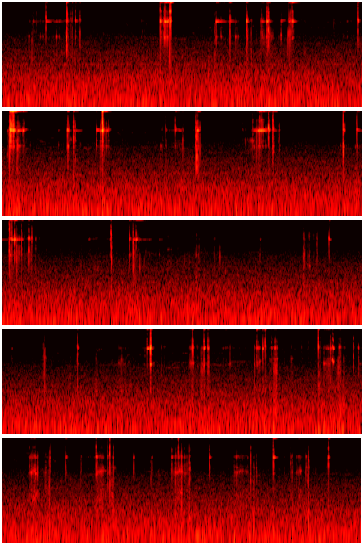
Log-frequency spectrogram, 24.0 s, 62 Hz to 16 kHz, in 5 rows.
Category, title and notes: Sound effects > Other mechanisms, engines, machines
Chain and padlock 250607 05h40ish Albi
Subject : A thick chain and padlock attached to the stone near Albi's hydroelectric station. Date YMD : 2025 06 07 (Saturday). Early morning. Time = 05h40 ish Location : Albi 81000 Taarn Occitanie France. Hardware : Tascam FR-AV2, Rode NT5 with WS8 windshield. Had a pouch with the recorder, cables up my sleeve and mic in hand. Weather : Grey sky. Little to no wind, comfy temperature. Processing : Trimmed in Audacity. Other edits like filter, denoise etc… In the sound’s metadata. Notes : An early morning sound exploration trip. I heard a traffic light button a few days earlier and wanted to record it in a calmer environment.
2025, 81000, Albi, City, Early, Early-morning, France, FR-AV2, hand-held, handheld, Mono, morning, NT5, Occitanie, Outdoor, Rode, Saturday, Single-mic-mono, Tarn, Tascam, urbain, Wind-cover, WS8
